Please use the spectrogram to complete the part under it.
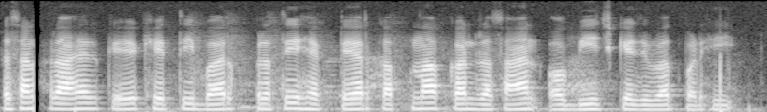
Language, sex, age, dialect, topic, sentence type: Chhattisgarhi, male, 18-24, Western/Budati/Khatahi, agriculture, question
